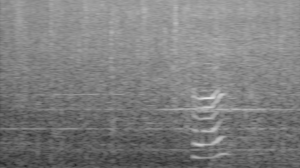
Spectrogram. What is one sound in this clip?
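A waterfall rushes and splashes.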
